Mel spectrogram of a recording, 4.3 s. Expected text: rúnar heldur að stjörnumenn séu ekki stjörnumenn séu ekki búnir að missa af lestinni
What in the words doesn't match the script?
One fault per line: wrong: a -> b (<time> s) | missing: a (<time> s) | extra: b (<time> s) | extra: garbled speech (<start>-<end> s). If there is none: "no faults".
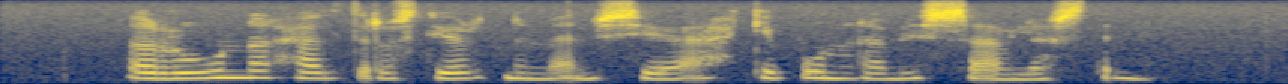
missing: stjörnumenn séu ekki (2.6 s)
